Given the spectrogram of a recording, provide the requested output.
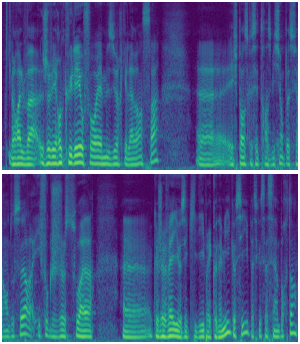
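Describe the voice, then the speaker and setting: Here a man talks at a fairly quick pace in a fairly low pitch. His tone is dark and mellow, with ordinary pitch variation. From Belgium, Brussels area. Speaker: winegrower. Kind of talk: interview. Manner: halting, many repetitions.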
